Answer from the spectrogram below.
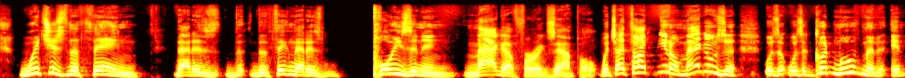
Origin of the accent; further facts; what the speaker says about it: Cuba; now in United States; I'm an American, damn it. I came from a communist country. I came from Cuba.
